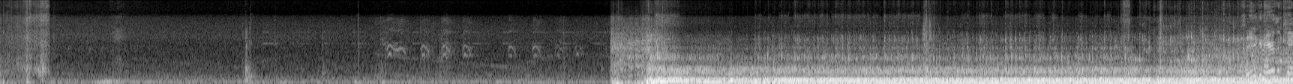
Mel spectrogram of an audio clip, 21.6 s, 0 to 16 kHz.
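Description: After a quiet stretch, a Ford Mustang GT V8 engine cranks and roars to life nearby, then holds a loud, deep, rumbling idle.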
